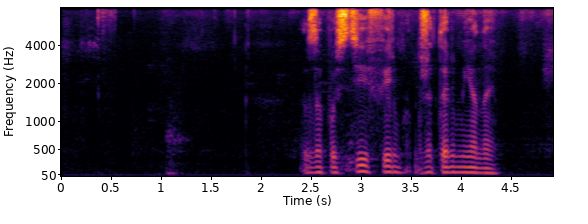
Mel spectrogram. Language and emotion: Russian, neutral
